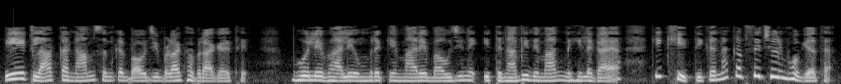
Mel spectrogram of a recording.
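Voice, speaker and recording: A woman's voice: fairly low pitch, moderate pace, muffled recording. A woman narrator reading a scripted moral tale in storytelling style.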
